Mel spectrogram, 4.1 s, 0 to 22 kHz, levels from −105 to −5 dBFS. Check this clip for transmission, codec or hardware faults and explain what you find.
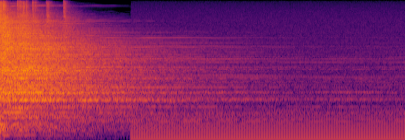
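One fault is present. From 1.31 s to the end, a steady 60 Hz buzz with hash above it sits well below the sound: video or display buzz, a screen or video cable coupling its field-rate interference into the audio path.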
